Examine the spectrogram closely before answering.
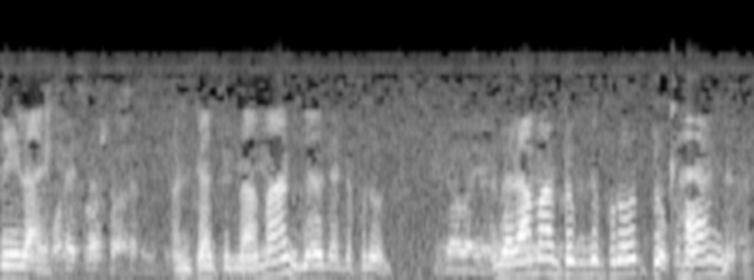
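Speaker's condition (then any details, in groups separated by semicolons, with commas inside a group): Deafness; cannot hear audience questions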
